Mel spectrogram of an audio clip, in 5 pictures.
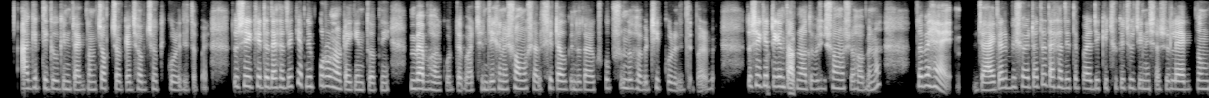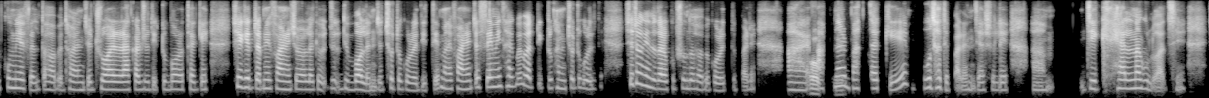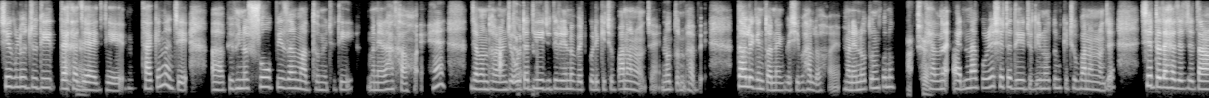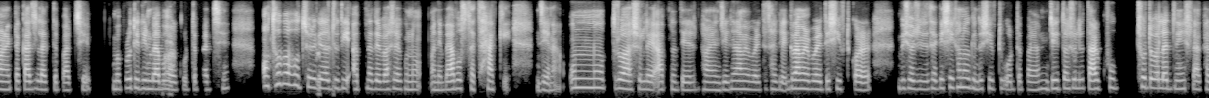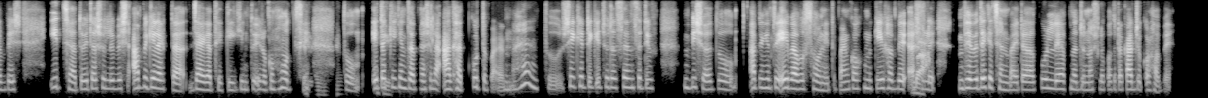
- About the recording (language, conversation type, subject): Bengali, advice, বাড়িতে জিনিসপত্র জমে গেলে আপনি কীভাবে অস্থিরতা অনুভব করেন?
- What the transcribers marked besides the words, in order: tapping; "শো-পিসের" said as "পিজের"; in English: "renovate"; other noise; other background noise; "তো" said as "তোম"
